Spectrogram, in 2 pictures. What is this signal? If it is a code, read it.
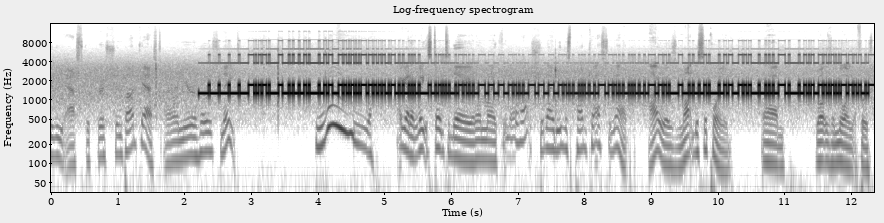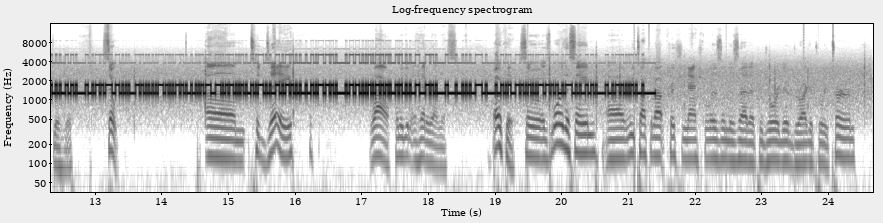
RTTY (50 baud, 450 Hz shift), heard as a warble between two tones, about 1500 Hz centre, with fading, static crashes and speech in English. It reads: M7UM DE LZ6CRK 599 599 615 615 M7UM VK5UB DE CT8C TNX FER QSO SUE, 73 AND GL. VK5UB DE CT8C SK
